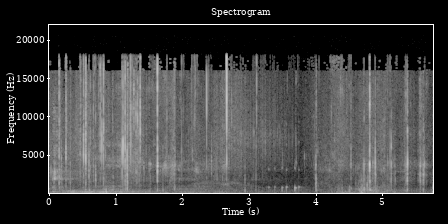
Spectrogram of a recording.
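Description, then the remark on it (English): Someone sips water, with quiet wet slurps, small mouth clicks and a soft swallow over several seconds, and no talking. “I'm going to take a quick sip of water.”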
